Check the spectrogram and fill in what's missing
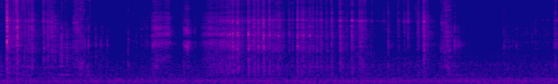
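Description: A solid, translucent reddish-brown bar of dry vintage soap, held in the hand, is scraped with a utility knife blade, peeling off orange shavings. The blade gives a series of dry, crisp, bright scratching strokes with a high, hissy edge and almost no low end, coming in short uneven bursts with quiet gaps between them.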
